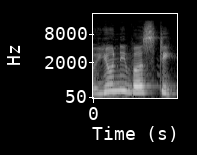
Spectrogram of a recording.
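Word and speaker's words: university: यू क्या है, vowel, लेकिन जब आप इसको प्रोनाउंस करते हो यूनिवर्सिटी, तो इसका जो साउंड है वो कहाँ से स्टार्ट होता है, साउंड हमें वाई से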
